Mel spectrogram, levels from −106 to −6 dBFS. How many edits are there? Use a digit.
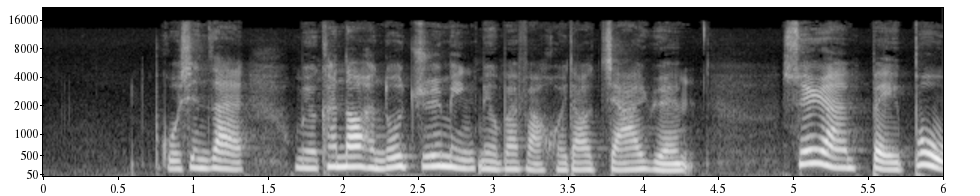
1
